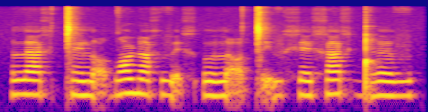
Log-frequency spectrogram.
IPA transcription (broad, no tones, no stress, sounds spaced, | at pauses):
l a x ǀ ɛ̃ l ɑ̰ dˤ ɛ ɳ ɑ x v ɛ̰ x ʔ o l ɑ̰ ǀ ḛ v x ɛ x a x ɡ͡ǃ ɜ v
